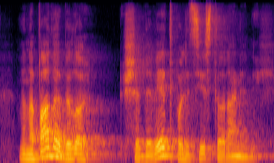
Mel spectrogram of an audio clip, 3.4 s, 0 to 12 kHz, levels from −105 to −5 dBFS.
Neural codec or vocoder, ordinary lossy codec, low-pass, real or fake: vocoder, 24 kHz, 100 mel bands, Vocos; AAC, 64 kbps; 10.8 kHz; fake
